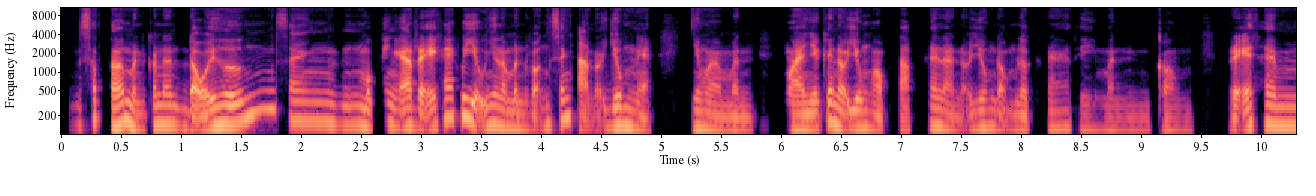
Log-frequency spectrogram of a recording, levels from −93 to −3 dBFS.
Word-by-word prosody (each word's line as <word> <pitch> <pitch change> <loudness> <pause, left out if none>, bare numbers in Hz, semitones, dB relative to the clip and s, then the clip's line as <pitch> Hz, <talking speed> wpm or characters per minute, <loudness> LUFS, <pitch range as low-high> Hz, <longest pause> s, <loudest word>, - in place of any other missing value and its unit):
sắp 180 +6 -5
tới 135 +3 +6
mình 120 -10 0
có 145 +5 -3
nên 145 -4 -2
đổi 125 - +6
hướng 190 - +2
sang 165 - -4 0.2
một 125 - 0
cái 160 - -6
ngã 135 -1 +6
rẽ 120 -2 +6
khác? 190 +1 +1
Ví 195 - +4
dụ - - +3
như 145 +1 -1
là 125 - +1
mình 110 -2 -2
vẫn 140 +6 -2
sáng 175 +5 -1
tạo - - +5
nội - - -6
dung 135 -2 +1
nè, 100 -5 -4 0.3
nhưng 120 -2 -3
mà 105 -2 -1
mình 95 -1 -6 0.3
ngoài 105 0 +4
những 110 +1 +1
cái 170 - +2
nội 125 -4 +2
dung 120 -1 +1
học 100 -3 -2
tập 90 0 -4
hay 135 -1 -1
là 110 -4 -1
nội 105 +3 -9
dung 120 +1 -4
động 105 -1 -5
lực 100 -2 -4
ra 115 +1 -8
thì 100 -1 -13
mình 95 0 -13
còn 95 -1 -8 0.3
rẽ - - +4
thêm 145 -2 +1
125 Hz, 270 wpm, -25 LUFS, 105-150 Hz, 0.3 s, tới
